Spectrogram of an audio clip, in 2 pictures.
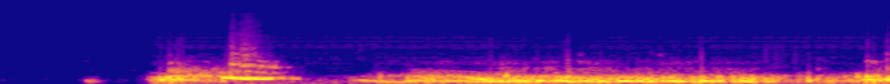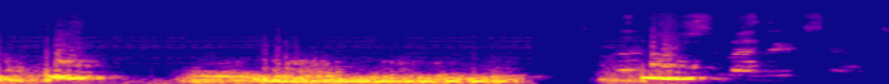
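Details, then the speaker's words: Squawks, described as inspiratory wheezes that may occur with pneumonia: low, rough breath sounds with brief, high-pitched squeaks during inspiration. "So they can get really squawks. It says these are inspiratory wheezes. Um they might have pneumonia."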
